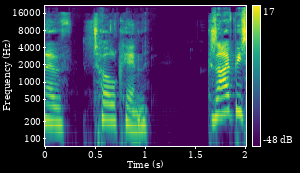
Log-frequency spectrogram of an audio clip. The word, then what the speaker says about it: Tolkien: It's more Tolkien, though. Keen. She's saying keen.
